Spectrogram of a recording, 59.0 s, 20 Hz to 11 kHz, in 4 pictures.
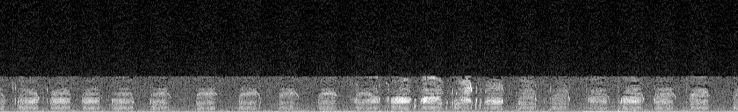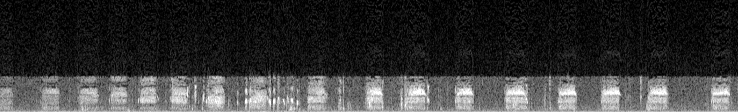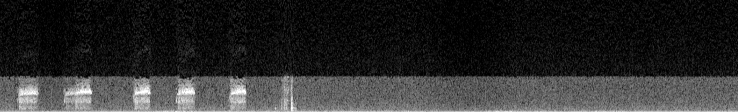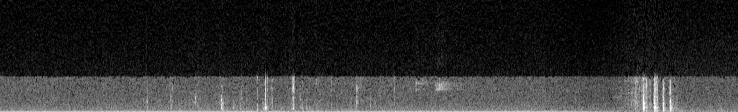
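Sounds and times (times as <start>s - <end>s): owls giving wheezy hissing calls: 0.0s - 28.2s, 29.0s - 31.4s, 32.2s - 33.5s, 34.1s - 34.5s.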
